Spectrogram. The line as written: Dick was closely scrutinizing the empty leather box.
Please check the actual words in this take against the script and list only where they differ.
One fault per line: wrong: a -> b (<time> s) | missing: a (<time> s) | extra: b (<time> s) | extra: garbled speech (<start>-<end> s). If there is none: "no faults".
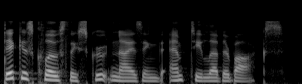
wrong: was -> is (0.2 s)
